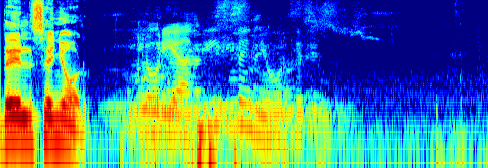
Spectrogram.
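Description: A congregation murmurs a response together.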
